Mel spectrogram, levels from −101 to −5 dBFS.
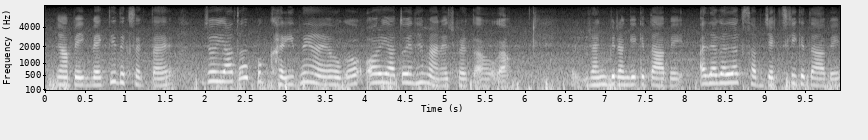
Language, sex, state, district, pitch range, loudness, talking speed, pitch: Hindi, female, Gujarat, Gandhinagar, 210-275 Hz, -18 LUFS, 175 wpm, 225 Hz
